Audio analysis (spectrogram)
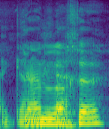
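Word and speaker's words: Gurnos Estate: Yeah, Gurnosestate.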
